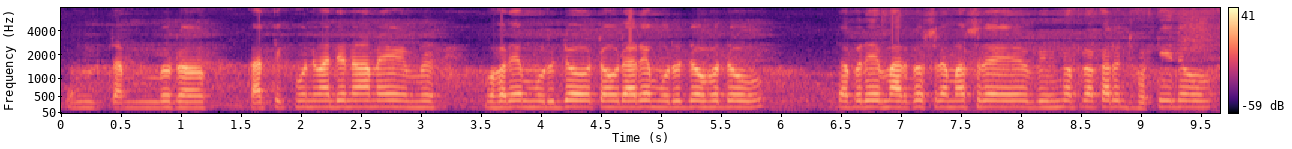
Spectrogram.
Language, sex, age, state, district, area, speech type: Odia, female, 60+, Odisha, Sundergarh, urban, spontaneous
